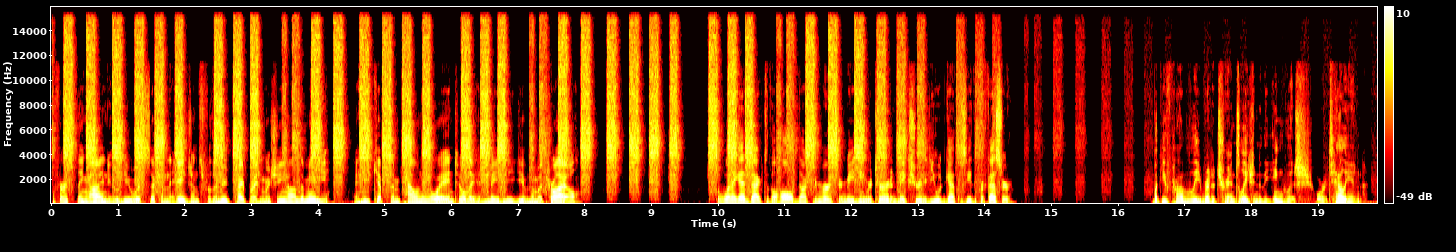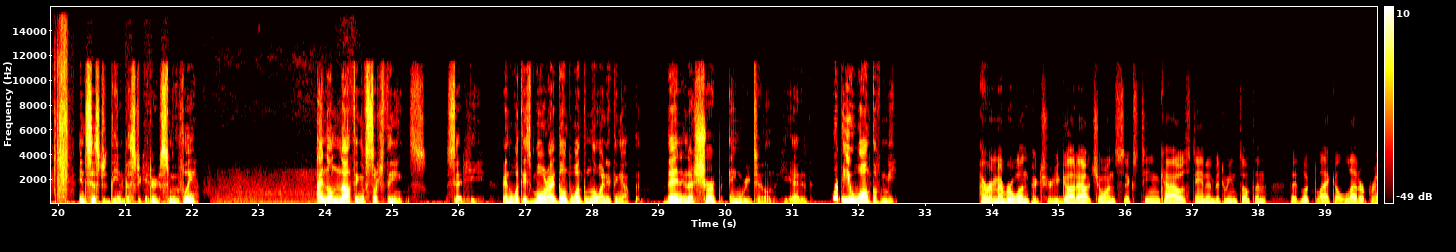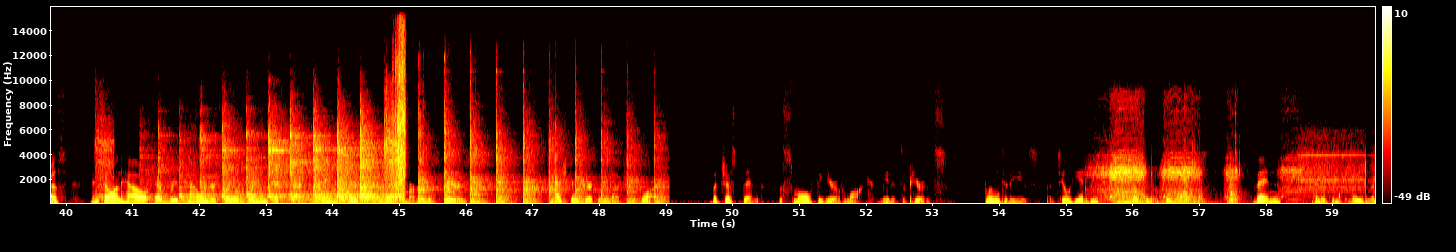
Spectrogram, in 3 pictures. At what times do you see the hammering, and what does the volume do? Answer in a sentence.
You can hear the hammering from 40.4 to 49.0 s, getting louder then quieter.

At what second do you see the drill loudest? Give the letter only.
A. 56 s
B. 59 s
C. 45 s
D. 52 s
A.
